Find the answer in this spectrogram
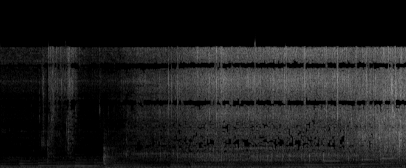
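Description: Chicken thighs frying in hot oil in a pan, the sizzle growing steadily louder over the second half, under soft background music.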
